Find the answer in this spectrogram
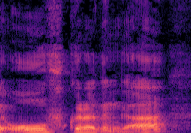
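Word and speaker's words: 往復: 발음은 카이후크, 카이후크. 이것 말고도 왕복의 오후크라든가 자기가 외운 단어로 꼭 정리해 두세요.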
